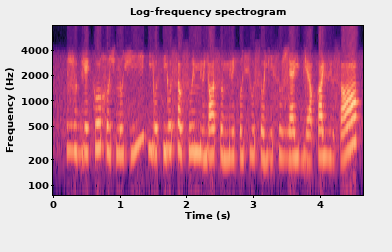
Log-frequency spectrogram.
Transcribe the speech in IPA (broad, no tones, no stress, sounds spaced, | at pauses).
ɮ u bʲ æ e̯ k o χʷ æ ç n o ç i | j o s j o s ɒ sʷ e mʲ o j ɒ s o mʲ o e̯ h o ç u s o j i s u ɮ æ j bʲ æ j qʷ i vʲ u s ɒ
